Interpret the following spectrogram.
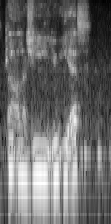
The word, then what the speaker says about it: Pegues: JJ, I don't know how to pronounce this. It's Pegues.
